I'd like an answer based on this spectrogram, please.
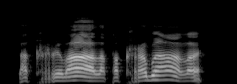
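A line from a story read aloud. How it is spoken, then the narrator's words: Yelling. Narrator (Russian): завопил Дмитрий Иванович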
